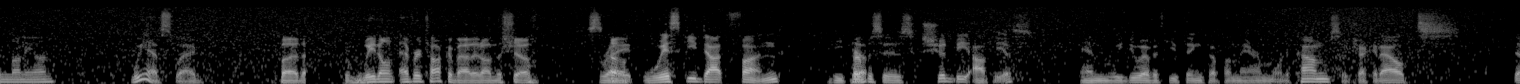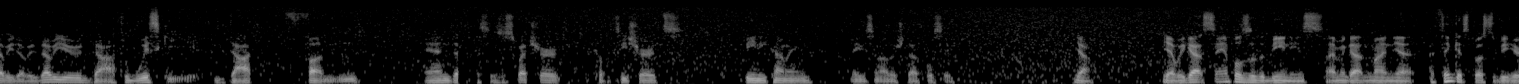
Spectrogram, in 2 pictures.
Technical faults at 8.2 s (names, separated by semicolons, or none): overdone noise removal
